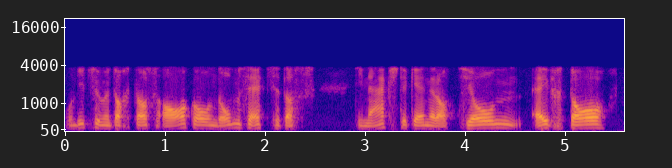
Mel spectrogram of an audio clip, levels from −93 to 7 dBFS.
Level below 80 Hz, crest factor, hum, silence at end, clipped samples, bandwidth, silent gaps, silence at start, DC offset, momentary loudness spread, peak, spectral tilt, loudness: -66 dBFS; 20 dB; none; 0.2 s; under 0.1%; 3.9 kHz; none; 0 s; under 0.1%; 10 LU; -4 dBFS; -4.5 dB/octave; -23 LUFS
